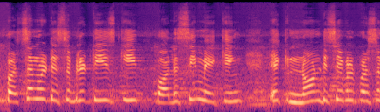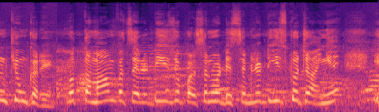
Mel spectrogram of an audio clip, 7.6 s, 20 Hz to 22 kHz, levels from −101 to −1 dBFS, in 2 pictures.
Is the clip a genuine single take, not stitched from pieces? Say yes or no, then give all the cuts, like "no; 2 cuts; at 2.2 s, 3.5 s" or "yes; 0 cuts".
no; 1 cut; at 4.3 s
